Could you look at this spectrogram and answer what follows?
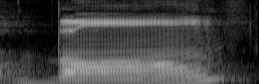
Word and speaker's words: bom: This is the sound, but you have to force your nose to pronounce this. Let me let me, how would I spell this in English? So, bom would be something like this.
